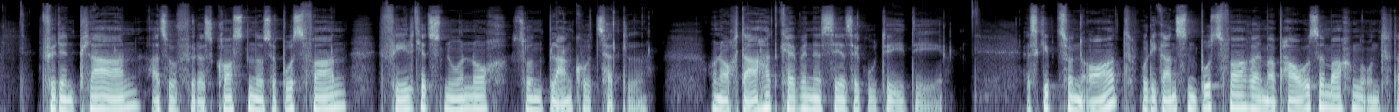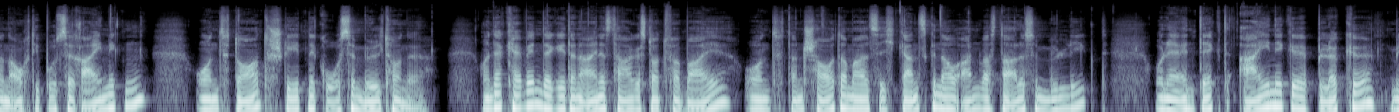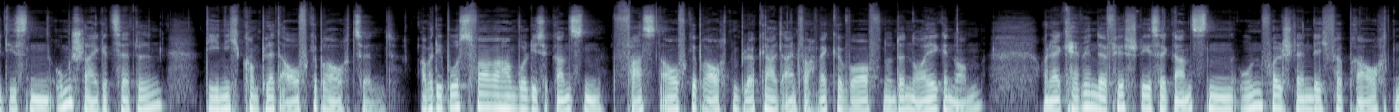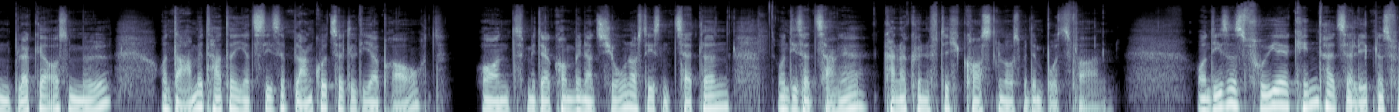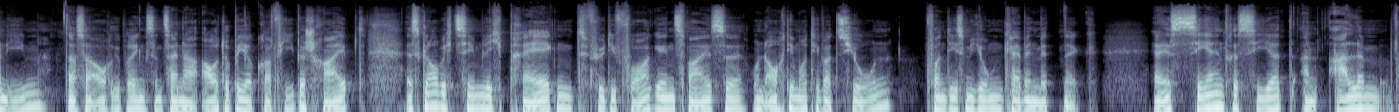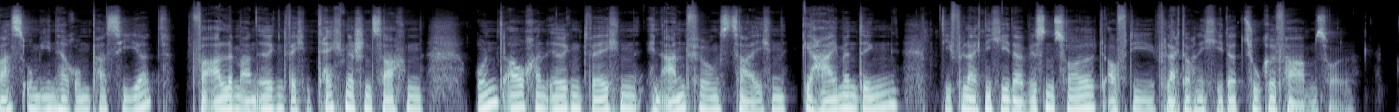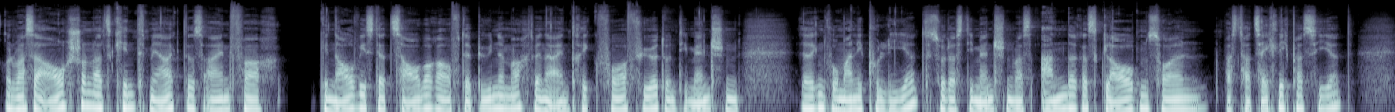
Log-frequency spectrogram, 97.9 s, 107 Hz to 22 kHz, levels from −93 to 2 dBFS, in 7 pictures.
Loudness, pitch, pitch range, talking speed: -16 LUFS, 105 Hz, 95-115 Hz, 155 wpm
